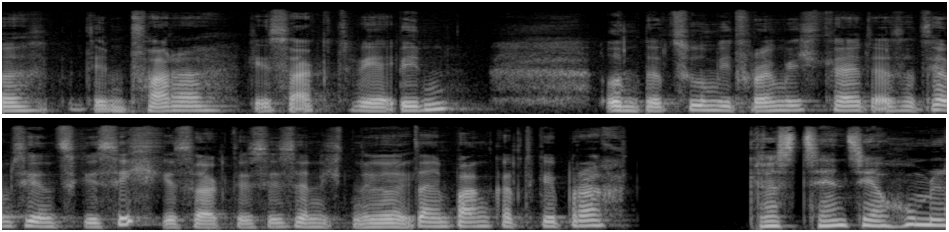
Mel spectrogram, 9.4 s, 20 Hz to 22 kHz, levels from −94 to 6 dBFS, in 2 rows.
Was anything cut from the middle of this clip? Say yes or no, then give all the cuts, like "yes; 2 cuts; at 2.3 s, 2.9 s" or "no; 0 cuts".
yes; 3 cuts; at 2.0 s, 3.7 s, 6.8 s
